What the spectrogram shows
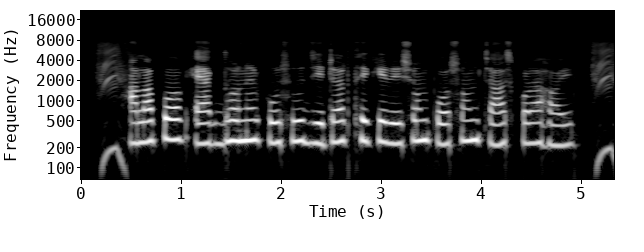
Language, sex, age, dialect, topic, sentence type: Bengali, female, 25-30, Northern/Varendri, agriculture, statement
